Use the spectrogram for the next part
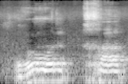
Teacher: di atas jakun ada suara seperti hurufnya k bergetar ya bagian dalamnya bergetar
